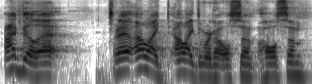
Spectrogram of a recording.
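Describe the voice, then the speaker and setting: Casting: male co-host for a buddy podcast, a little higher-pitched, informal and slangy. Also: a little fast. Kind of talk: casual chat.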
